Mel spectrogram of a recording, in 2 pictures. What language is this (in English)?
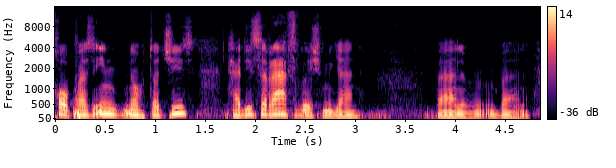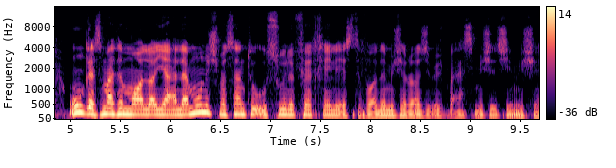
Persian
